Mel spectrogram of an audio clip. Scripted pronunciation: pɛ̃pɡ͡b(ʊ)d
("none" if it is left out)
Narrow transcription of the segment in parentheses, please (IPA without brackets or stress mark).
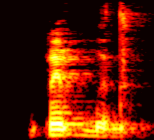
ʊ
